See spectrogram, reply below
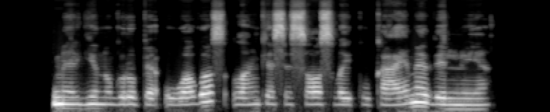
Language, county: Lithuanian, Klaipėda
